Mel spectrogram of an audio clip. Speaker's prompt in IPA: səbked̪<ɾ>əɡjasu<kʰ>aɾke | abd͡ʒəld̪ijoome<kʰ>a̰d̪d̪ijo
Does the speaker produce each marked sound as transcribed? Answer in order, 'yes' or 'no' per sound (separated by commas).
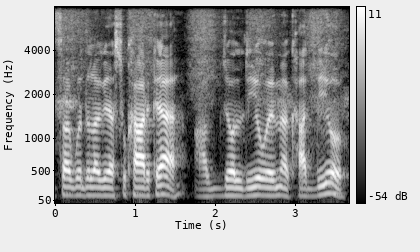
no, yes, yes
